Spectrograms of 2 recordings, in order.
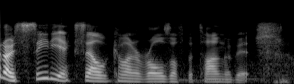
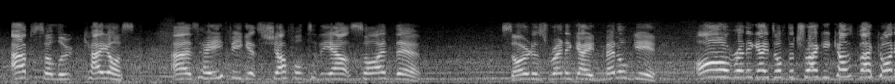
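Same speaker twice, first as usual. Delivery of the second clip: excited, higher-pitched race commentary; live play-by-play; 10 semitones higher, 10 dB louder than usual. Real, not acted. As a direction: call the race live, surging at each incident.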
